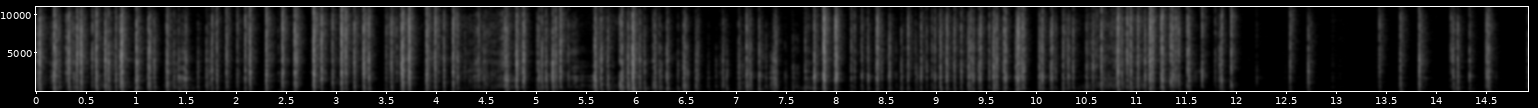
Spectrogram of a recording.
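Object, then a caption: Cardboard tissue box. Long nails tap and scratch fast across the surface of a hollow purple Kleenex cardboard tissue box, making a dense run of crisp, bright clicks and scrapes. Near the end, the sound thins out to a few separate, sharp taps.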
